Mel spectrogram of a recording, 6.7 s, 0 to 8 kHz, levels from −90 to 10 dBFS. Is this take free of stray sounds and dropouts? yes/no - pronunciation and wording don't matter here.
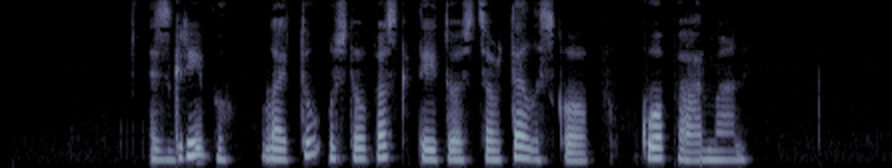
yes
